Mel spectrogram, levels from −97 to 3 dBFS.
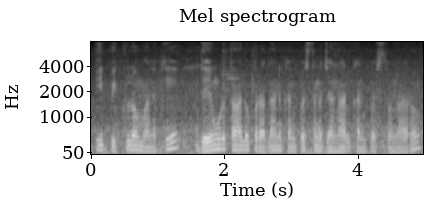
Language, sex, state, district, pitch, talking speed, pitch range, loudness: Telugu, male, Andhra Pradesh, Visakhapatnam, 115 Hz, 120 wpm, 105-125 Hz, -22 LUFS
